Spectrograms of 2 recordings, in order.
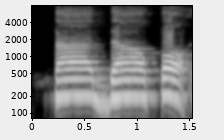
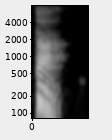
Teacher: Yang keluar dari ujung lidah, ta, da, to. Yang keluar ta. Sementara da dan to tidak hembus.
